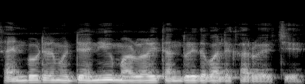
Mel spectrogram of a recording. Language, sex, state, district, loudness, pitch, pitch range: Bengali, male, Assam, Hailakandi, -13 LUFS, 90 Hz, 85-100 Hz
